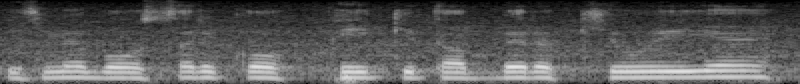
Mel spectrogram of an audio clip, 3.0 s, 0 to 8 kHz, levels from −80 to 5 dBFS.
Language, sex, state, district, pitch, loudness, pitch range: Hindi, male, Uttar Pradesh, Saharanpur, 160 Hz, -14 LUFS, 155-165 Hz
